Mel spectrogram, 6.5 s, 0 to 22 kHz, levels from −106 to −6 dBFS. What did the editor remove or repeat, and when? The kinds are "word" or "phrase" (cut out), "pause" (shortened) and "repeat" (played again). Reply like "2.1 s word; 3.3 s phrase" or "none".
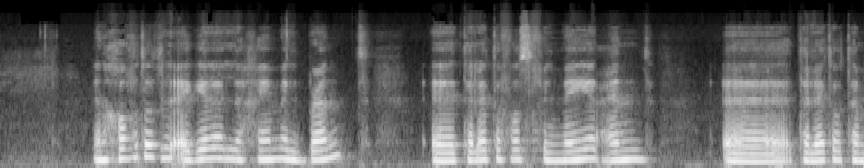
1.2 s word; 4.0 s word; 4.5 s word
